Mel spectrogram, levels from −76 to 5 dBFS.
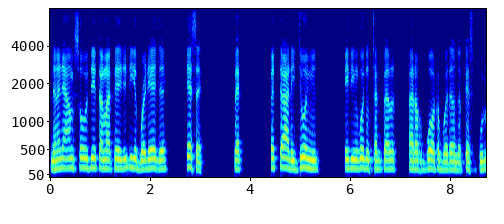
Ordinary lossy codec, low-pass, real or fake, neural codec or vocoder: none; none; fake; codec, 16 kHz, 0.5 kbps, FunCodec, trained on Chinese and English, 25 frames a second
